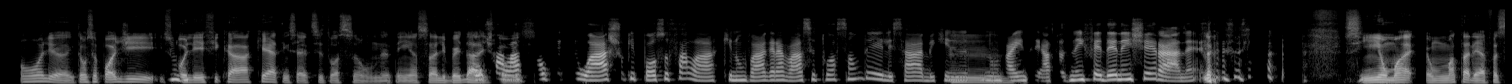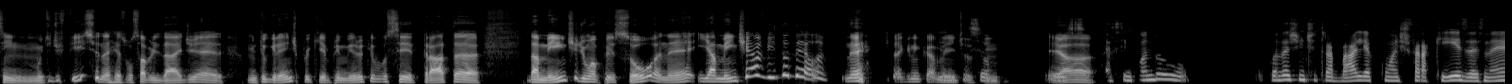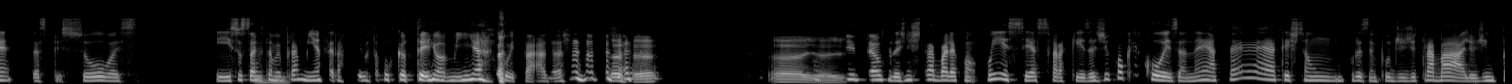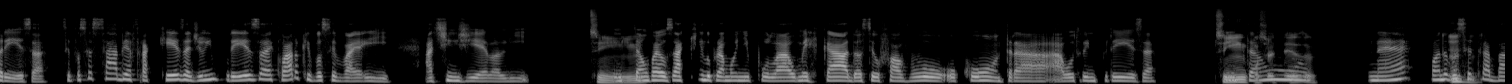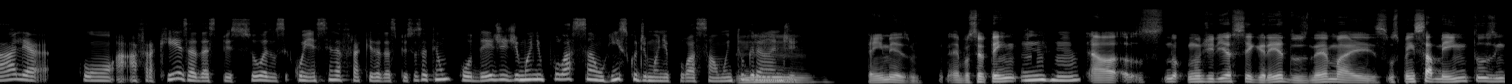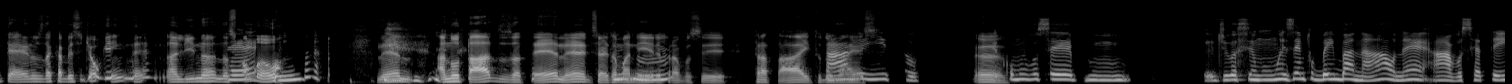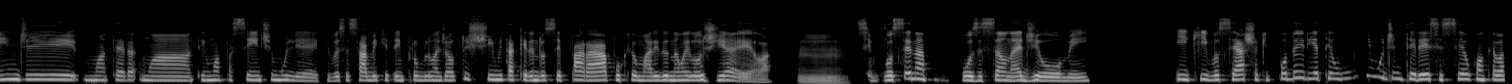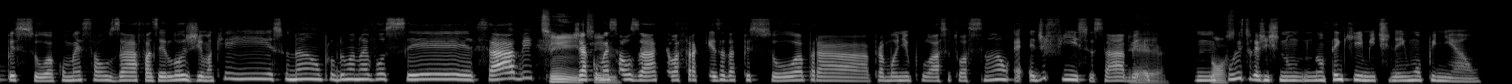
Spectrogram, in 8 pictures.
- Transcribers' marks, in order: laugh; chuckle; laugh; tapping; laugh
- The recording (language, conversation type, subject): Portuguese, podcast, Como você equilibra o lado pessoal e o lado profissional?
